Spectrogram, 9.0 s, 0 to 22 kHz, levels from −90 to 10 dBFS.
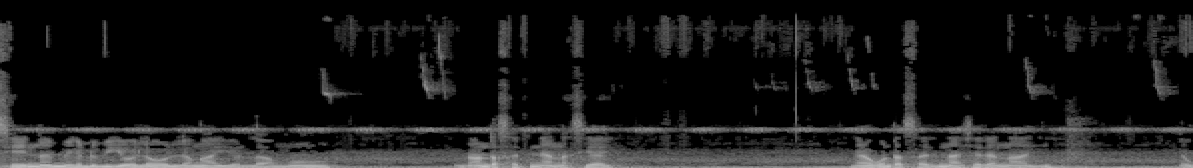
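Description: Throughout the speech, the sound is swirly and hollow, and consonant attacks are softened and smeared. There is no content above 20 kHz. The likely cause is generation loss. The audio seems to have been decoded and re-encoded a few times, perhaps three, with a lossy codec such as AAC-LC at around 96 kbit/s. Each pass quantised on a shifted frame grid. Noise piled up beyond what one encode at that rate would leave.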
